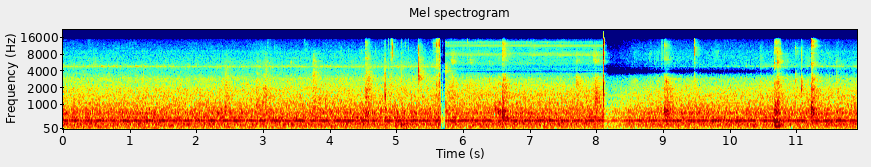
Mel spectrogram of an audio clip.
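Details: Steady indoor hum of a fan or appliance with a few soft clicks and knocks, and no animal voice. No howling or other calls can be picked out over the room noise.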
